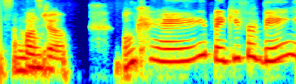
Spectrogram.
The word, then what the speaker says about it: Konjo: Can you pronounce it for the people, please? Of course. first name, Konjo, last name. Konjo.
